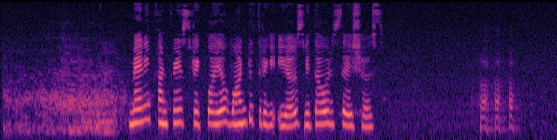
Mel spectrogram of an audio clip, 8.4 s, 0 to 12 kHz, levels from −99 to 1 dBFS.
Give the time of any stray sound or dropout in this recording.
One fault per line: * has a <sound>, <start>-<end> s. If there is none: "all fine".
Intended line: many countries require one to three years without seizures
* has a laugh, 7.0-7.8 s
